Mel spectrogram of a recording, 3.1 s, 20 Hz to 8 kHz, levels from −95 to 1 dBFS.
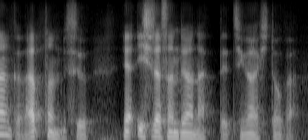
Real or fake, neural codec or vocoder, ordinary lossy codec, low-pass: fake; codec, 16 kHz, about 1 kbps, DyCAST, with the encoder's durations; none; none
